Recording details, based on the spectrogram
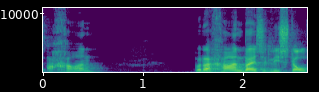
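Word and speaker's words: Achan: they catch the guy everyone calls him akin the correct pronunciation pronunciation of akin is ohon but a hard basically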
